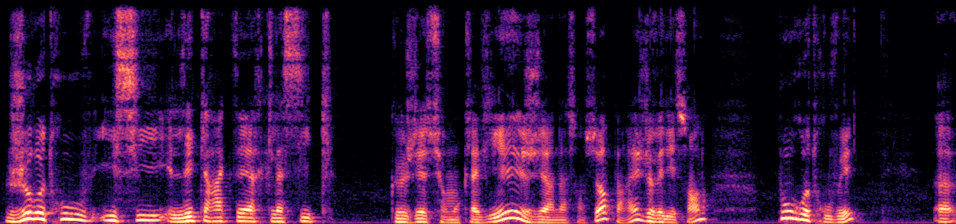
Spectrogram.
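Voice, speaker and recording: Male computer tutor, mid-pitched and a little husky, steady walkthrough narration for a screen tutorial. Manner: calm step-by-step explaining with hesitations. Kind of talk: screen-recorded software tutorial.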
